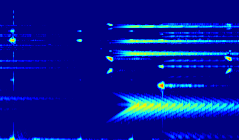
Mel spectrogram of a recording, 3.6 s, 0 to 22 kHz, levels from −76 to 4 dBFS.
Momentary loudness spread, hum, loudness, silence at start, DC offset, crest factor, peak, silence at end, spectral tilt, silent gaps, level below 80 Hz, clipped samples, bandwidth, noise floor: 18 LU; none; -20 LUFS; 0.15 s; under 0.1%; 20 dB; -4 dBFS; 0 s; 6 dB/octave; none; -56 dBFS; under 0.1%; 11 kHz; -63 dBFS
